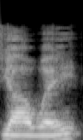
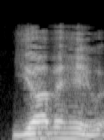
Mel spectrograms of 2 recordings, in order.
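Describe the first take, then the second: First: The middle consonant is a W sound. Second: The middle consonant is a V sound. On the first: The speaker calls it wrong. "mispronounced by many as Yahweh" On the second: The speaker calls it right. "it is a V in the original"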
